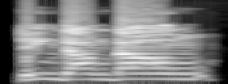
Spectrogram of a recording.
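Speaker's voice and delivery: high, slow ding-dong like a ship's bell; bell imitation. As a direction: ring it out like a boat bell. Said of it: "like a bell".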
